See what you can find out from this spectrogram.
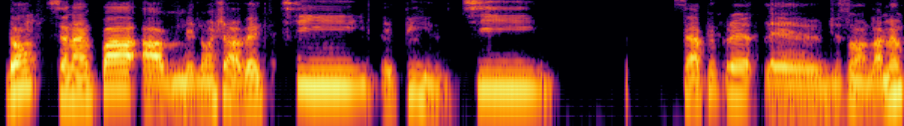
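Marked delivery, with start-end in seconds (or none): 2.3-3.1 "ti" high, long and level; sustained, unbending high "ti"; first tone. Shown as a demonstration. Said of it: "le ton". 3.8-4.5 "ti" high, long and level; sustained, unbending high "ti"; first tone. Shown as a demonstration. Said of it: "le ton".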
